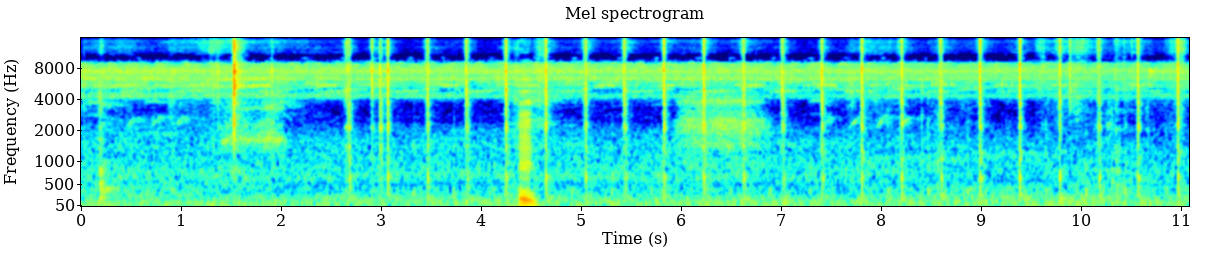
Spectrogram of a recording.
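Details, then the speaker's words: 2019 Kawasaki Ninja 1000 (ZX1000) mid-rebuild, key on after restoring power: sharp even clicks, two to three per second, from near the ECU; owner suspects a loose or shorted connection, possibly a relay chattering. "coming from up here, which is like the ECU and stuff."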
